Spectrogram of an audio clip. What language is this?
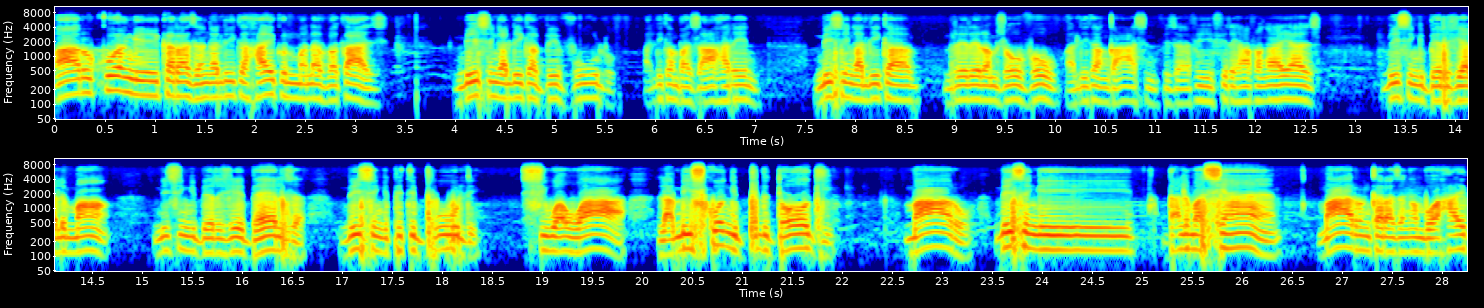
Masikoro Malagasy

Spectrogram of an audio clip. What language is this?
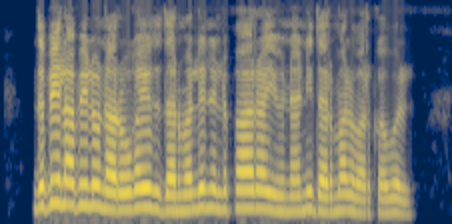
Pashto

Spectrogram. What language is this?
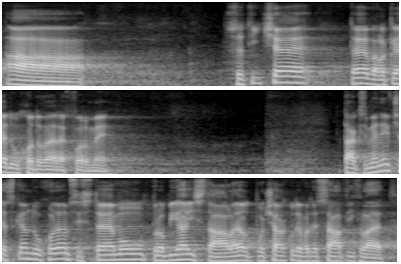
Czech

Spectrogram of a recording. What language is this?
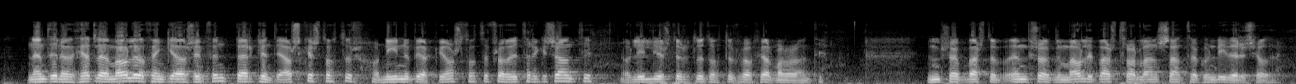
Icelandic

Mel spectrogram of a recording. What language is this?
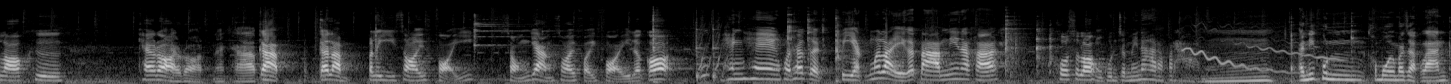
Thai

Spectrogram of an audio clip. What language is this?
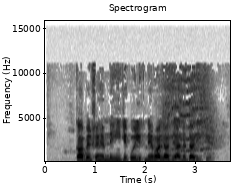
Urdu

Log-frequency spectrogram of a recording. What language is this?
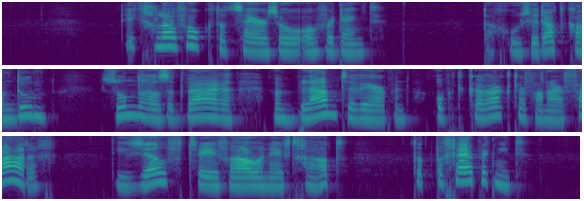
Dutch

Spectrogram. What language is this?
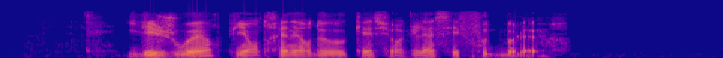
French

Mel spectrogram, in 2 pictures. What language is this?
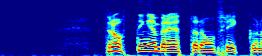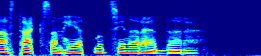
Swedish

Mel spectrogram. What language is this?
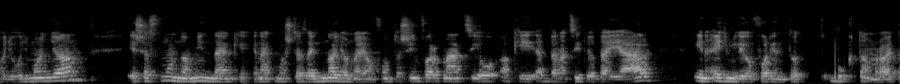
Hungarian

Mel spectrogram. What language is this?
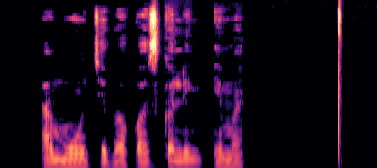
Kalenjin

